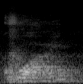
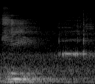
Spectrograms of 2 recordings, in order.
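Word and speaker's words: quay: And do we pronounce this as Q? No. Quai? No. It's pronounced as key.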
